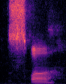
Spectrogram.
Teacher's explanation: اس کو نرمی سے پڑھنا ہے، حروف صفیریہ اس میں سے ہے، سیٹی کی آواز آئے گی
